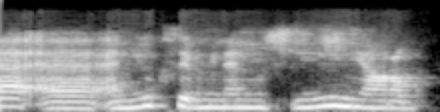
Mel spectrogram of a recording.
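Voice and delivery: ordinary talk

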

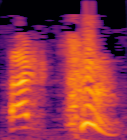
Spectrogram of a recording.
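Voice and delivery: loud theatrical sneeze; sudden big sneeze. Acted.

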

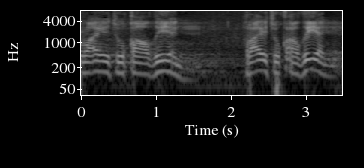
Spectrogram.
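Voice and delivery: قاضيا as "qaadiyan", with y and final n; low قاضيا, sounding the ya before "-an"; retained ya. Shown as a demonstration. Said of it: "إلا إذا كان منصوبا". (نطق قاضيا بإثبات الياء والتنوين)

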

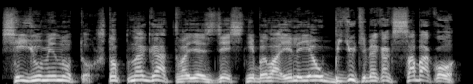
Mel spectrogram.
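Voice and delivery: high, loud, threatening fury; enraged shouting. A narrator's reading. Oblomov threatens to kill Tarantyev, enraged. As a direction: threaten him in a blazing rage. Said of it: "трясясь от ярости".

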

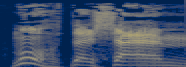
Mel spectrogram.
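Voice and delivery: huge, drawn-out, high exultant bellow; triumphant roar. A narrator's reading. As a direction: roar it slowly, drunk on victory. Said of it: "diye kükredi".

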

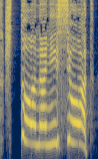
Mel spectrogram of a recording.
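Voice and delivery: very high, slow yell; loud, drawn-out outraged scream; screamed question. A narrator's reading. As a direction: scream it, dragging each word. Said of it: "заорала Ви".

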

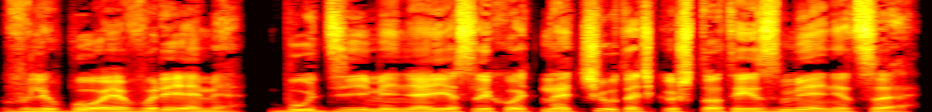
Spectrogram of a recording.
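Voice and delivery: insist, almost shouting; near shout. Acted. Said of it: "Я чуть не кричал".

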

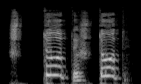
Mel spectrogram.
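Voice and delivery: very high, alarmed protest; high-pitched flustered disclaiming; flustered denial. Acted. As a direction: wave off the charge in a high voice. Neznayka waves off the accusation.

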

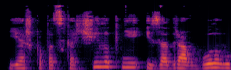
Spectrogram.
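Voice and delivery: usual speaking voice

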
